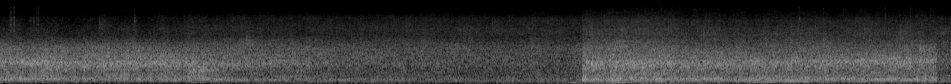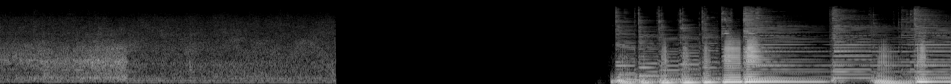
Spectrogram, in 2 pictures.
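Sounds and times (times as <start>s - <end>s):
outdoor hiss: 0.0s - 12.9s.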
